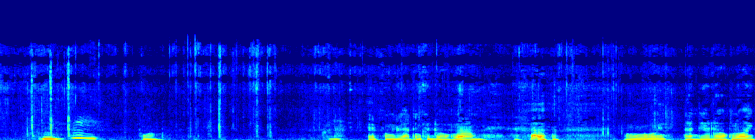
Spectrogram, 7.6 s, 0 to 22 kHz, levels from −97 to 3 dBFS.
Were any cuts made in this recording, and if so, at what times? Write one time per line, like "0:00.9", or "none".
none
